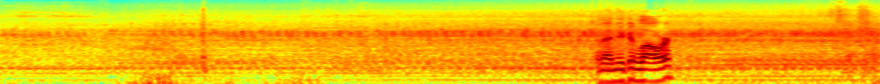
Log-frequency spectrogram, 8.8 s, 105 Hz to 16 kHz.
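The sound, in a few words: John Deere 1025R tractor engine driving forward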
